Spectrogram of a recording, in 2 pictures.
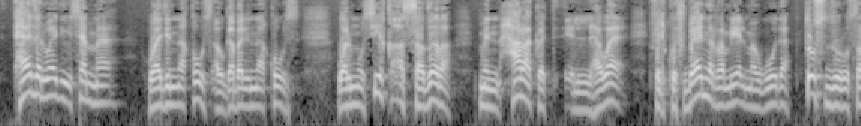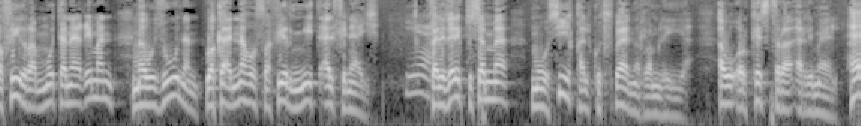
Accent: Egypt; من مصر، لأن موجود عندنا بنقاء 99%، حاجة غير عادية

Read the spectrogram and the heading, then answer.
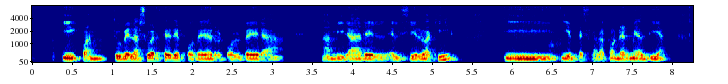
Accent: Barcelona, Catalonia, Spain; Sí, bueno, yo soy de Barcelona.

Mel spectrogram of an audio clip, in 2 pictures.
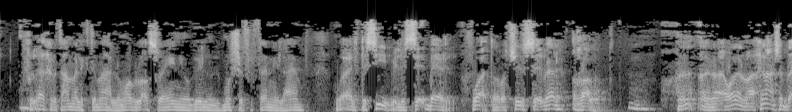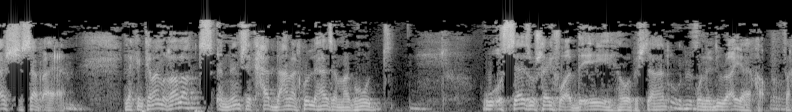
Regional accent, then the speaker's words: Egypt; الأستاذ اللي علمني أنا مصري لكن هو أول جينيريشن بعد الإنجليز

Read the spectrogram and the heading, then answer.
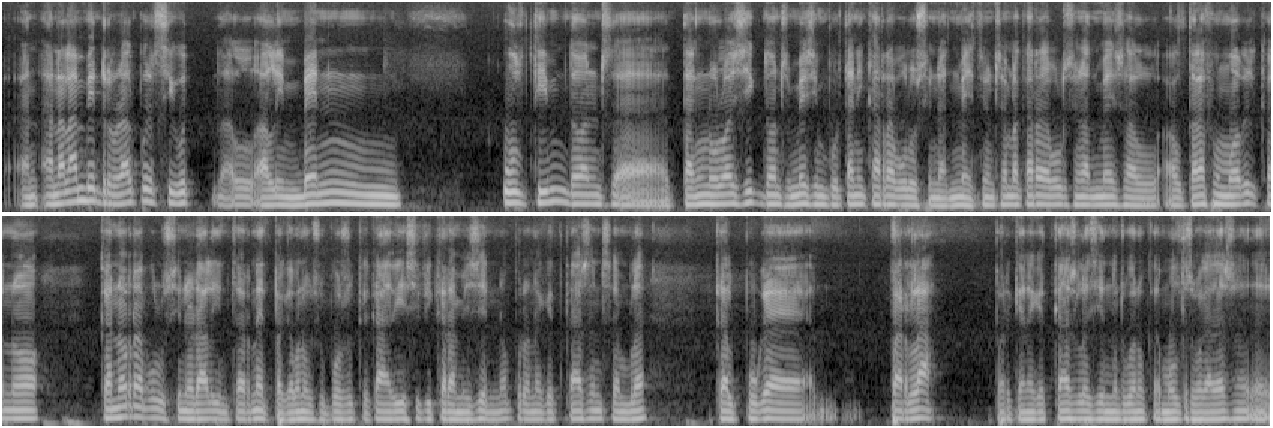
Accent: Catalonia, Spain; com a bon catalans em sembla que és una realitat òbvia

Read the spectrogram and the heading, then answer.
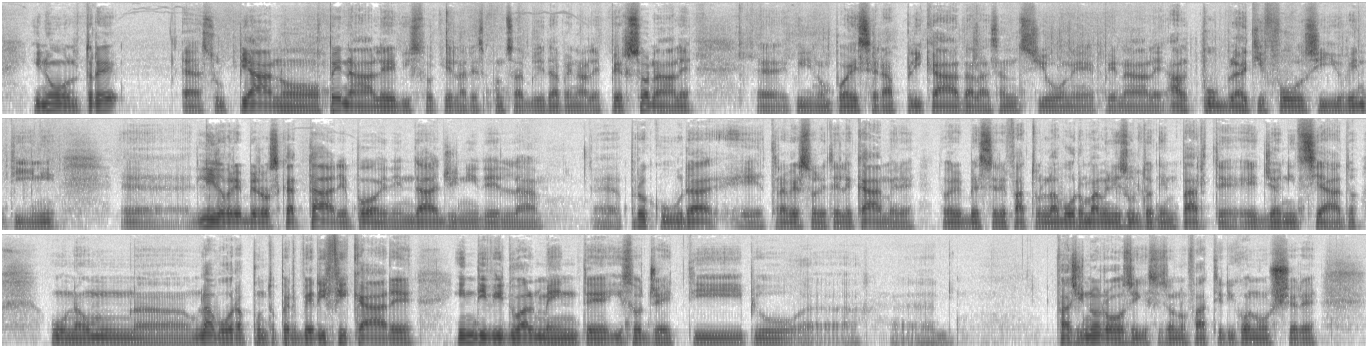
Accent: Naples, Campania, Italy; mi ricordo benissimo anche da napoletano, una particolare sensibilità su questo

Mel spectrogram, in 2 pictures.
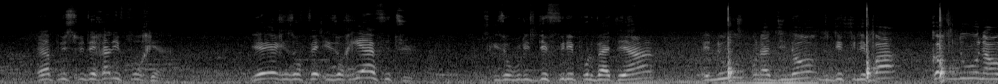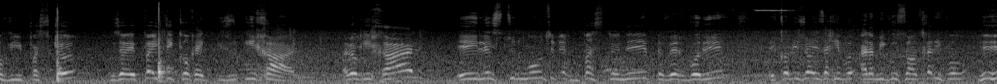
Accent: Brussels, Brussels-Capital Region, Belgium; Je suis bruxelloise, moi je suis né ici à Bruxelles, ma famille c'est à Stalingrad.

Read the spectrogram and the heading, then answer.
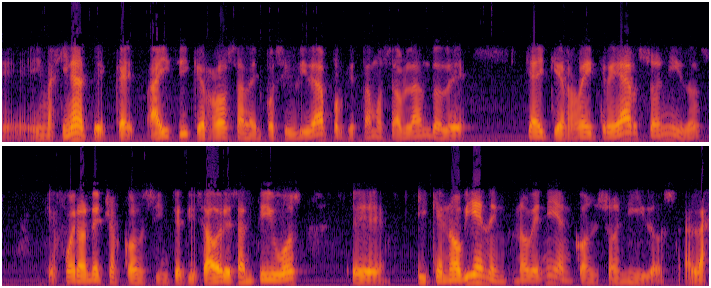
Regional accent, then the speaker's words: Rosario, Santa Fe, Argentina; con la banda con la que tenía yo cuando era pibe, adolescente, allá en Rosario.

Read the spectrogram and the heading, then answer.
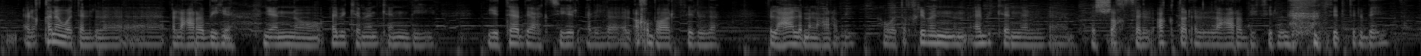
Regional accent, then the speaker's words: Rif, Morocco; first language Amazigh; Arabic is a second language; also born or lived in Egypt; وبفهم الدريجه، بفهم اللغه العربيه المغربيه. ولكن انا في المغرب وانا طفل على طول كنا بنروح في الريف فقط، فكنت بتكلم بالامازيغي، وفي البيت كنت بتكلم بالامازيغي. احنا بالنسبه لنا في البيت في الاسره اللغه الاساسيه هي اللغه الامازيغيه، والعربي اللغه العربيه كانت لغه الدين،

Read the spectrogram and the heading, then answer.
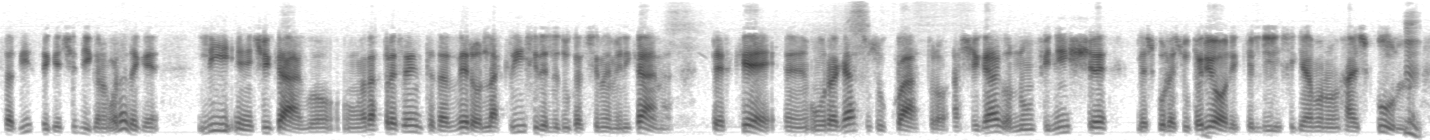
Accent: Sicily, Italy; Sì, avendo fatto le scuole giù

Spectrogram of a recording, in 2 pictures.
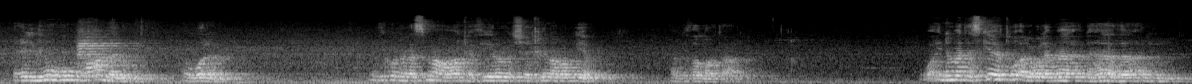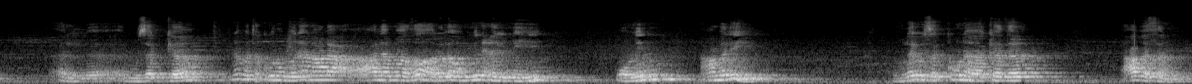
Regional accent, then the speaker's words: Egypt; وأغلب العامة خاصة في بلدنا مصر يتلفظون بهذا اللفظ على خلاف المعنى المقصود.

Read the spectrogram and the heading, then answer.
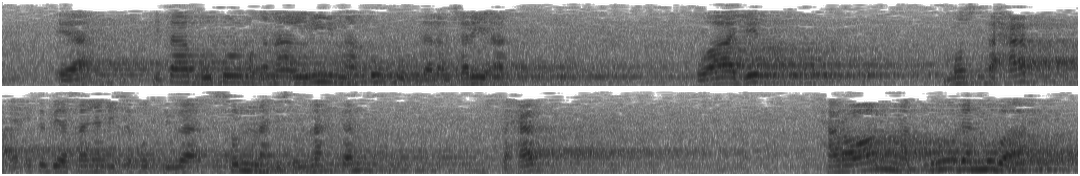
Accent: Makassar, South Sulawesi, Indonesia; meskipun kita orang Makassar, ya, karena faktor bahasa saja mereka mengatakan air

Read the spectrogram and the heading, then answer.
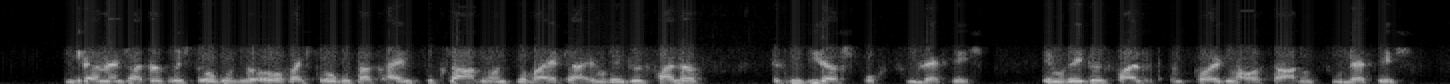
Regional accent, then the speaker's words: Berlin, Germany; Ich bin gebürtige Deutsche, bin in Deutschland geboren und aufgewachsen, in Berlin. Und habe allerdings durch eine Heirat vor 21 Jahren die persische Staatsangehörigkeit bekommen.

